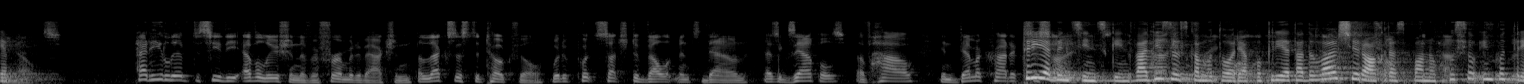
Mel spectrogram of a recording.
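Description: Nothing here counts as a fault: the speech simply carries the usual marks of call microphone processing, with the lowest bass trimmed away by its high-pass filter and nothing above 8 kHz, both just what that path normally does.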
